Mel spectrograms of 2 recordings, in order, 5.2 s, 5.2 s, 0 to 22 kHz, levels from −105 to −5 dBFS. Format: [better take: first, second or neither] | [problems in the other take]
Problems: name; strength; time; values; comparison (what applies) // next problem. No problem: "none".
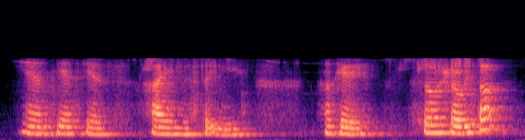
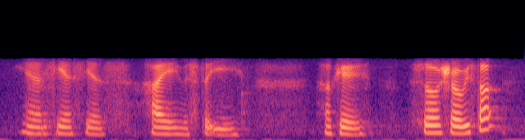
second | noise reduction (neural separator model SepFormer DNS4)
